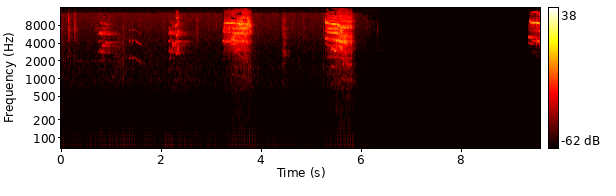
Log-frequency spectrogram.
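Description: Cockatoo giving two loud, harsh, raspy screeches about two seconds apart, with a third starting at the end. Softer high chirps come before them.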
